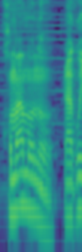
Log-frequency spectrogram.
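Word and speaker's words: 小間物: 소간물이라는 한자가 보이기 시작하는데요 일본어로 구마모노라고 읽는 소감물은 잡화 일용품 가게를 의미합니다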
